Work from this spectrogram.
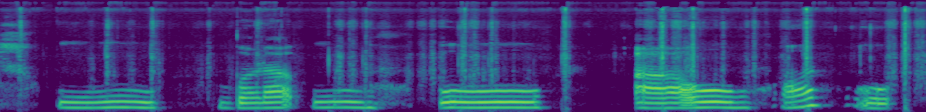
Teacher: जिन स्वरों के उच्चारण में होठ क्या है वो वृत्त मुखी या गोलाकार होते हैं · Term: वृत मुखी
